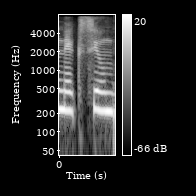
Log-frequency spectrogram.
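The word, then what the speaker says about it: NXIVM: Chibn, pronunciado diagonal inversa Nexium diagonal inversa,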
